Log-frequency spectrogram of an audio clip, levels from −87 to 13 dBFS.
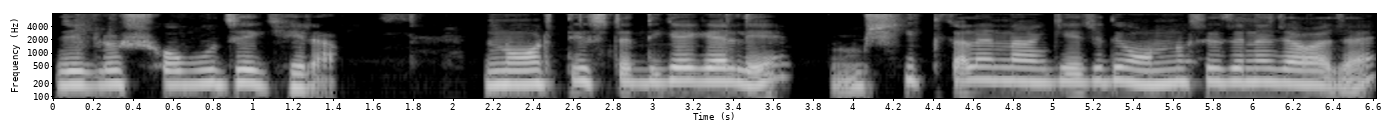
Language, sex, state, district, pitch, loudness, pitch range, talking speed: Bengali, female, West Bengal, Kolkata, 215 Hz, -17 LUFS, 200-230 Hz, 165 wpm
